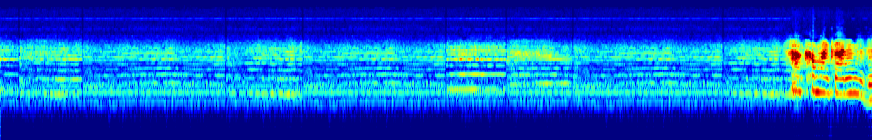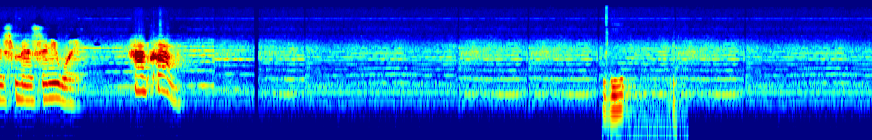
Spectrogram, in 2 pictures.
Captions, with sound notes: How come I got into this mess anyway? How come? [glug]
